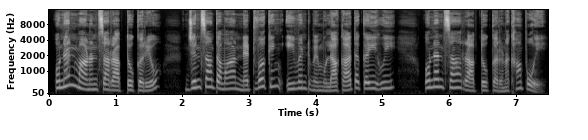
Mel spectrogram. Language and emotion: Sindhi, neutral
